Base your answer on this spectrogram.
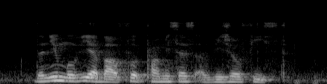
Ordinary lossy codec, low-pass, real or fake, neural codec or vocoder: none; 7.2 kHz; real; none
